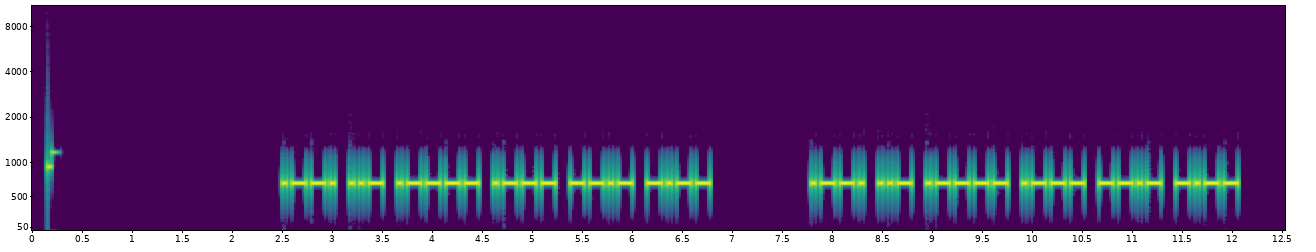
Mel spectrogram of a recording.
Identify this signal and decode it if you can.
Morse code, heard as a keyed tone, about 25 wpm, 700 Hz. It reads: PU1JQY PU1JQY
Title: DXCC-100 Call Signs - 6 Characters - Repeated 3x - 25wpm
